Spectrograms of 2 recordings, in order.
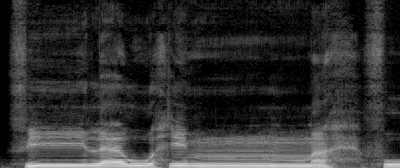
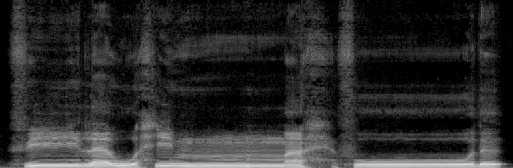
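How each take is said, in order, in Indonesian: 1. Konsonan akhir mengalir lancar tanpa memantul. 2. Konsonan akhir dilepas dengan memantul. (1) "seharusnya tidak boleh memantul, tapi mengalir" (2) "kita merubahnya jadi mantul"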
